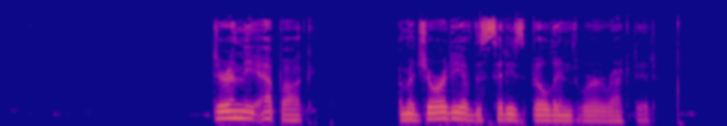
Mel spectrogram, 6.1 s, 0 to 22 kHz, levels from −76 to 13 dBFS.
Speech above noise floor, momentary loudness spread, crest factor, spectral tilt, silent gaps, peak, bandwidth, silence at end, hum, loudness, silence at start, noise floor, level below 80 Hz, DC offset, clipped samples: 58 dB; 18 LU; 22 dB; -4 dB/octave; none; -8 dBFS; 15.5 kHz; 0.65 s; none; -27 LUFS; 1.75 s; -86 dBFS; -64 dBFS; under 0.1%; under 0.1%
